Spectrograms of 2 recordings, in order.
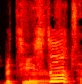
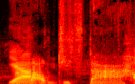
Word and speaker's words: Bautista: Batista? Wow, that is. – Batista. – Bautista. – I know that's how you actually pronounce his name. I'm sorry, I watched wrestling for too long.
